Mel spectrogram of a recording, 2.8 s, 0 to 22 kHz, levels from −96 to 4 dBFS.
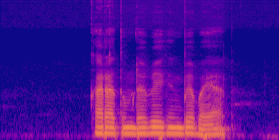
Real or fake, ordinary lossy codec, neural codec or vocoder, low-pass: real; none; none; none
